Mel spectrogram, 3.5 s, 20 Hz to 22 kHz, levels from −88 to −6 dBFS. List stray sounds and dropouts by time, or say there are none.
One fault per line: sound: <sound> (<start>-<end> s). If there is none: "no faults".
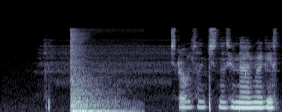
sound: thud (0.9-1.8 s)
